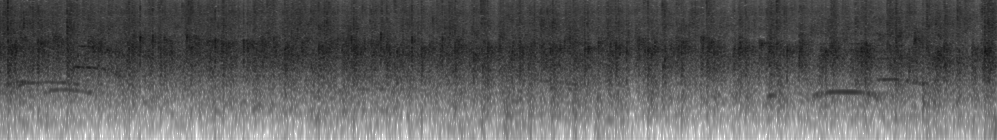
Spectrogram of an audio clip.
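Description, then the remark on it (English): Loud, dense applause from a sizable audience at a bookstore event, welcoming author Allan MacDonell. It fills the whole stretch, steady and sustained with no break, with a few faint voices and whoops rising briefly above the clapping. “Let's have a round, warm round of applause for Allan MacDonell.”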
